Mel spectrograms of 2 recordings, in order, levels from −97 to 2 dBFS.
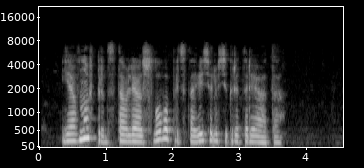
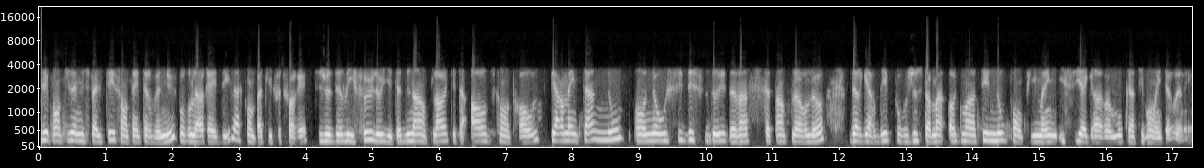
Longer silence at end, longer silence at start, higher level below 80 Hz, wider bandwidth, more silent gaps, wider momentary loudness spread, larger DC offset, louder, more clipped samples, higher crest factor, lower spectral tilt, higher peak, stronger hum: first, 0.95 s vs 0 s; first, 0.35 s vs 0 s; about the same, -64 dBFS vs -62 dBFS; first, 7.4 kHz vs 4.5 kHz; neither; first, 14 LU vs 5 LU; neither; second, -25 LUFS vs -17 LUFS; neither; about the same, 18 dB vs 14 dB; about the same, -7 dB/octave vs -8 dB/octave; second, -8 dBFS vs -2 dBFS; neither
